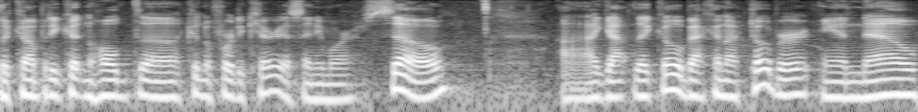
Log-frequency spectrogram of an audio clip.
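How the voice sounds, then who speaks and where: Medium pitch in a man's speaking voice. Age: 60s. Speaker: streamer, retired data center worker. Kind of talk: live gameplay commentary. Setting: live stream. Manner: casual, hesitant with fillers.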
